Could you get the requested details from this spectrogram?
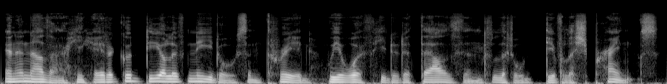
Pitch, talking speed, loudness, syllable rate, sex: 100 Hz, 170 wpm, -18 LUFS, 4.5 syllables/s, male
